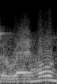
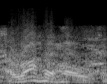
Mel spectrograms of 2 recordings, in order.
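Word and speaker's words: Araujo: Foul's going to be charged against Arejo. He'll pick up the personal foul. Arajo is how they pronounce that. I was wrong on my pronunciation.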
